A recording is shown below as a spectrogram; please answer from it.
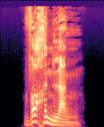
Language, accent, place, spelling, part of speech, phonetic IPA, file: German, Germany, Berlin, wochenlang, adjective, [ˈvɔxn̩ˌlaŋ], De-wochenlang.ogg
- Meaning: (adjective) lasting for weeks; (adverb) for weeks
